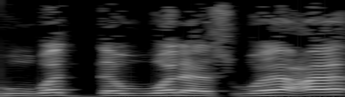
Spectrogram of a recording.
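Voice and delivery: ordinary delivery

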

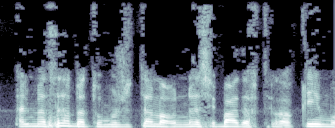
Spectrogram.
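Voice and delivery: normal talking voice

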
